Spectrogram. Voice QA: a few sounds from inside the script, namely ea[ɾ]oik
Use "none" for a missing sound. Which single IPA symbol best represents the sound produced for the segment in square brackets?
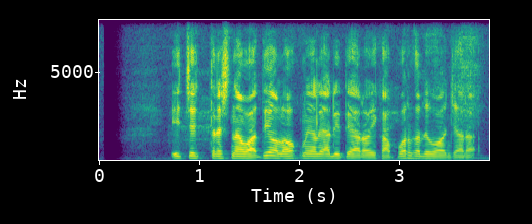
ɾ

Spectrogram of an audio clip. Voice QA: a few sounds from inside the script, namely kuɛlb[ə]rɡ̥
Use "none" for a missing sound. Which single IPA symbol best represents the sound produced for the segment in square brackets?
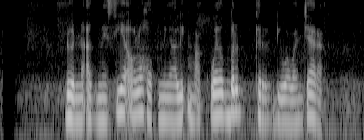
ə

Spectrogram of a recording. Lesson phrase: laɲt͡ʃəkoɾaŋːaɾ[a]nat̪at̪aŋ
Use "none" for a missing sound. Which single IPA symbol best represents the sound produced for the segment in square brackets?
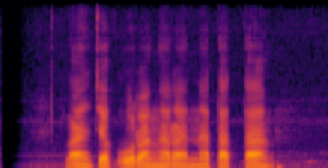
a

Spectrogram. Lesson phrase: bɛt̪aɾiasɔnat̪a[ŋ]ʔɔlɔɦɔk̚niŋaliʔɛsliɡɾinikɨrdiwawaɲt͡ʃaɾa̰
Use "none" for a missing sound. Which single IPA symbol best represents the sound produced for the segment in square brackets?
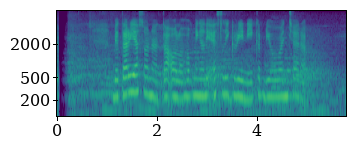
none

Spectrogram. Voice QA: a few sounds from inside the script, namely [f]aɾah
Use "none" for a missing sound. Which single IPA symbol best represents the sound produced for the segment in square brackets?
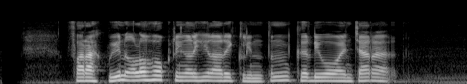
f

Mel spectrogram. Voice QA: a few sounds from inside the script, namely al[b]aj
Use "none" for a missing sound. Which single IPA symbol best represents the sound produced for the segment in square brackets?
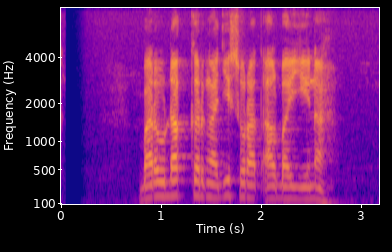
b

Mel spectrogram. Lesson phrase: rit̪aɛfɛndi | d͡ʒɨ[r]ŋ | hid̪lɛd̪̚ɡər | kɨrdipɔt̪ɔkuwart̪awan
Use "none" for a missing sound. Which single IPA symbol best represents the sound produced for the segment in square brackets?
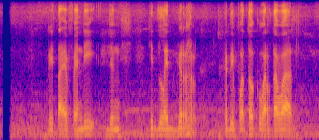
none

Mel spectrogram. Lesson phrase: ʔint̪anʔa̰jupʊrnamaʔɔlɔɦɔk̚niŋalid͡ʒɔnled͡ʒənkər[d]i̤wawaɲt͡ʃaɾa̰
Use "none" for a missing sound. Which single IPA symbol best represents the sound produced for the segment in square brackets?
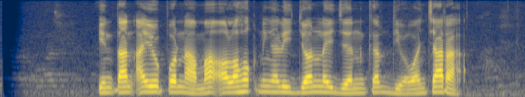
d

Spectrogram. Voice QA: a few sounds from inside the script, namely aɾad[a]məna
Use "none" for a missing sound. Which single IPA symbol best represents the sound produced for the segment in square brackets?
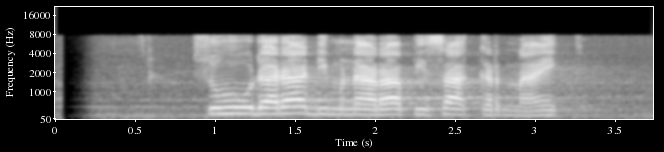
i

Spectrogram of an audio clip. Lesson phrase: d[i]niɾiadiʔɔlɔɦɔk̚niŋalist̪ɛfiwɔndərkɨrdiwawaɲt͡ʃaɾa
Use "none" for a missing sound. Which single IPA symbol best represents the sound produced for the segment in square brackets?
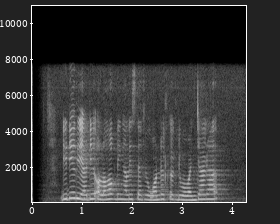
i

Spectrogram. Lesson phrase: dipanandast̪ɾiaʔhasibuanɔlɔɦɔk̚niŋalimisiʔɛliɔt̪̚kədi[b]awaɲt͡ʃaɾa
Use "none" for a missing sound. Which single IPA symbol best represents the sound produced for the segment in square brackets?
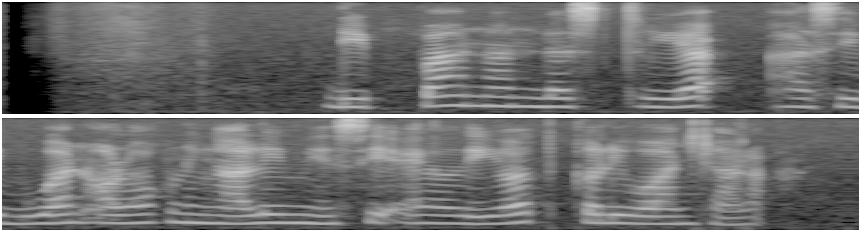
w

